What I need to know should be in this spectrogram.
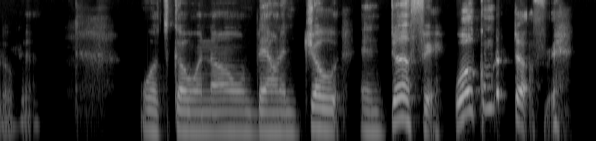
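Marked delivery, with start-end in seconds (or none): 1.4-5.6 put-on southern Georgia accent. Speaker switches into a South Georgian accent for a bit. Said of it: "my accent does change into like a South Georgian accent".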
